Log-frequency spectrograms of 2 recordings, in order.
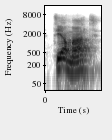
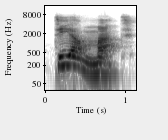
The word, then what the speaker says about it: Tiamat: Tiamat, você tem três eh símbolos comiformes, três sílabas aí. Primeiro, o asterisco é dinger, você não pronuncia, é apenas um determinativo para significar deus ou deusa.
